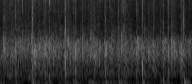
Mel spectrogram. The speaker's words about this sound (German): Also erstmal Applaus an Selma.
